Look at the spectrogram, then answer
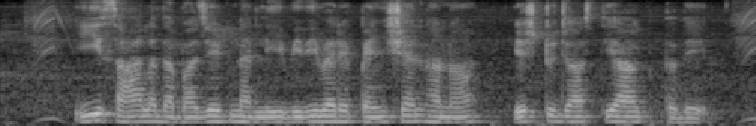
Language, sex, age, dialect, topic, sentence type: Kannada, male, 18-24, Coastal/Dakshin, banking, question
